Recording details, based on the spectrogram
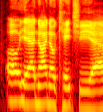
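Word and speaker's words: Cait Sith: But But really like He's pretty unique as far as oh yeah, no, I know Kate She. Yeah, I just pronounced it wrong. Yeah. Gaelic pronunciation.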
